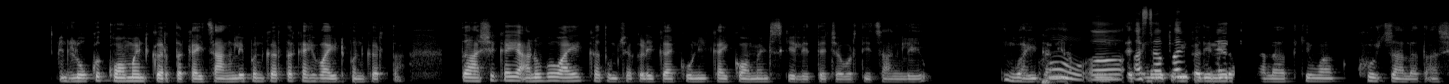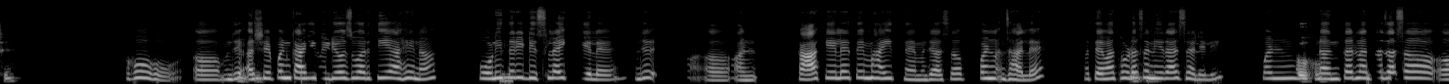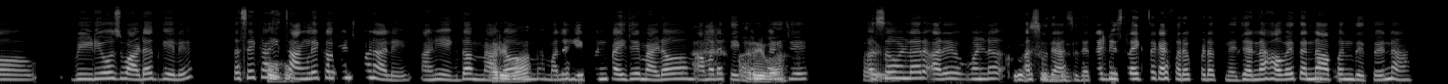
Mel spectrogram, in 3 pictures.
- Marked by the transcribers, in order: other background noise; in English: "कमेंट"; in English: "कमेंट्स"; in English: "डिसलाइक"; in English: "कमेंट्स"; laugh; in English: "डिसलाईकचा"; tapping; unintelligible speech
- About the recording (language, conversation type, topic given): Marathi, podcast, तुमची आवडती सर्जनशील हौस कोणती आहे आणि तिच्याबद्दल थोडं सांगाल का?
